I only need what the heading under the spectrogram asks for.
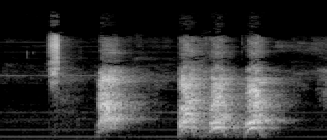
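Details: Seventeen-month-old German Shepherd from Lucknow giving a short volley of deep, harsh barks, four in quick succession after a brief high yelp, with a faint low hum beneath.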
